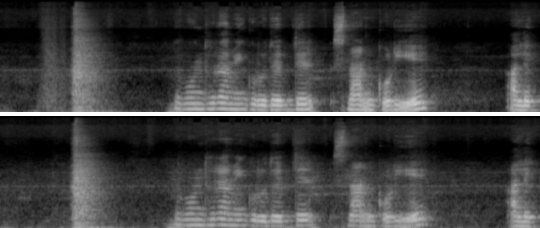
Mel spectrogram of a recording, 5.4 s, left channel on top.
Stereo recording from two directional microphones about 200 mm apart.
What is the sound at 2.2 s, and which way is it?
Speech, 40° left (ahead or behind).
